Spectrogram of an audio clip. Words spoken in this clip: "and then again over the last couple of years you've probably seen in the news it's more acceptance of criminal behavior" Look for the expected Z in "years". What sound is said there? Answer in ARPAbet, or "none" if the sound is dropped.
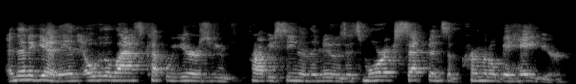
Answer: Z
